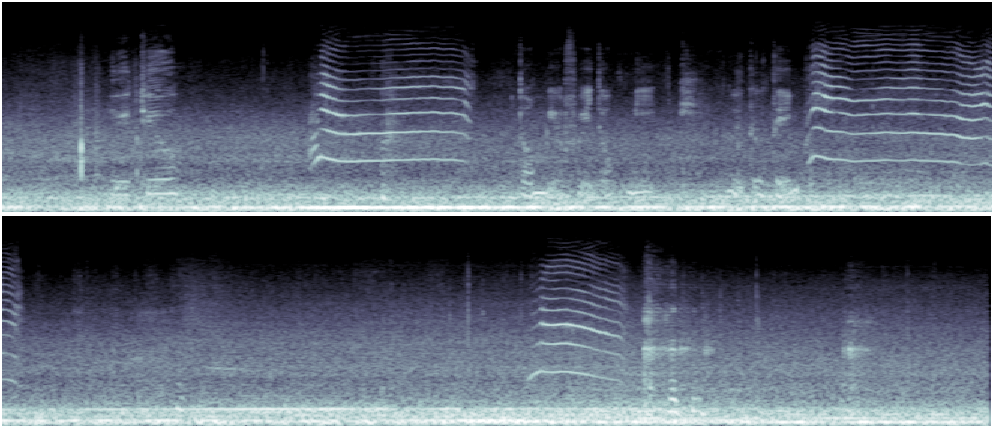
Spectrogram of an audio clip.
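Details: Talkative male kitten among newly arrived kittens in a kitten cage, meowing in the morning even after being fed; three long, high meows spaced several seconds apart, with a woman's voice and a low background drone.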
